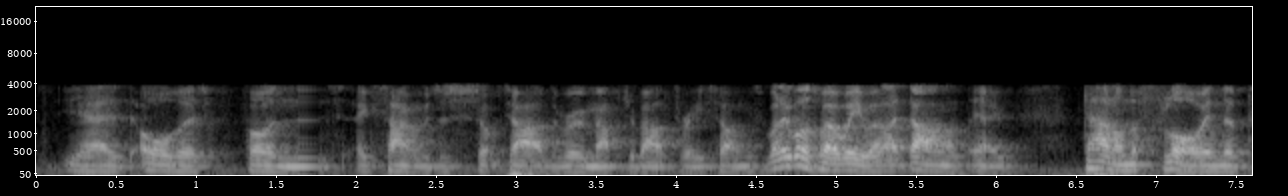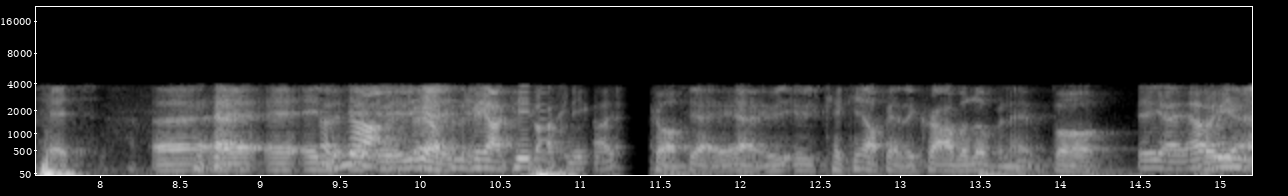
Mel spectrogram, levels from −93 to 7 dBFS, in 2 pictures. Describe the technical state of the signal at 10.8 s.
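At 10.8 s the signal is inside a burst of repeated packet loss (robotic sound) running from 10.64 to 11.46 s. Four gaps fall in that stretch, the longest 193 ms, and about 310 ms in total is patched by stretching out the last received sound, roughly 38% of the span. That patching produces the choppy texture. A single dropout would leave one hole or one smeared stretch, but here the holes recur in quick succession. The band stops at 4 kHz throughout, which fits a G.711 call path.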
